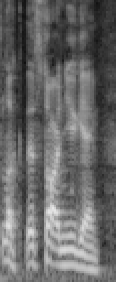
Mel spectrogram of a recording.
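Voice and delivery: plain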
